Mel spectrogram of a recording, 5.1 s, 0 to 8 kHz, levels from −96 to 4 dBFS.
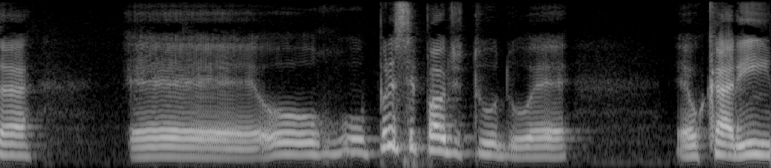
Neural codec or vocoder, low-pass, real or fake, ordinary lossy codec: none; none; real; none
